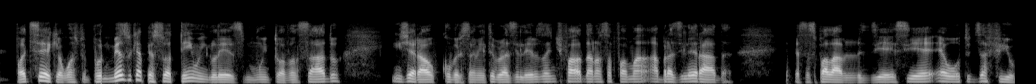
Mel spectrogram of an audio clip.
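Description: With a São Paulo accent, a man speaks very fast at a medium pitch and ordinary pitch variation, the sound dry and close with no echo against a quiet background. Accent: São Paulo (paulistano). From Brazil, São Paulo city. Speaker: tech company content manager. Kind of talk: interview.

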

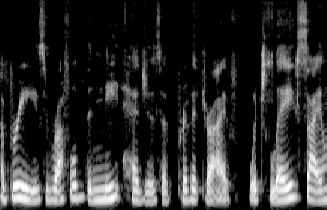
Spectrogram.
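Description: Behind the speaker, the background is quiet. The reading voice is unforced.

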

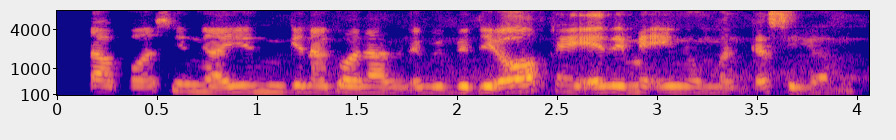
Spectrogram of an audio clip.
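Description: A woman speaks fairly quickly at medium pitch with ordinary pitch variation. She has an unremarkable speaking voice. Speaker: newlywed guest. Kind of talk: casual chat.

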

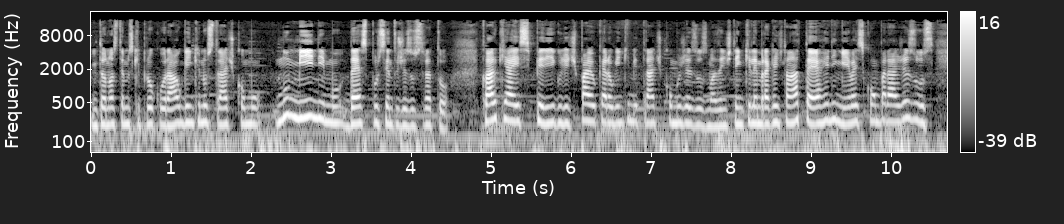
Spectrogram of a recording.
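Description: A woman with a fairly high pitch talks at a very fast pace with hardly any pauses, her intonation monotone and flat, over noticeable background noise. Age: 20s. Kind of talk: casual monologue with religious advice.

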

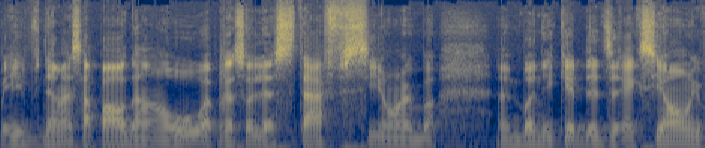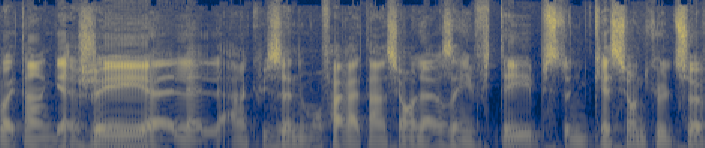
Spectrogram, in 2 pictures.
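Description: In a very clean recording with a silent background, a man with a Quebec accent talks with ordinary pitch variation. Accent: Québécois French. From Quebec (Drummondville). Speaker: restaurant chain executive. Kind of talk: interview. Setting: studio.

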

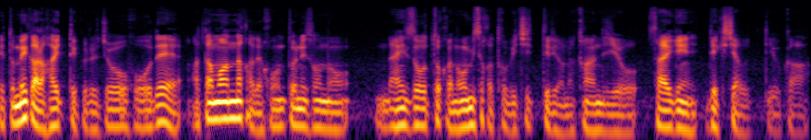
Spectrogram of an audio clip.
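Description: A man speaks with a very deep, low pitch and ordinary pitch variation. His pace is fairly quick. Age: 40s. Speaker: podcast host. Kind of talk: casual chat.

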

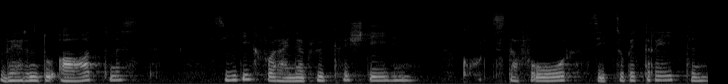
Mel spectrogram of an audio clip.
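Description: The voice has a gentle, calm tone at a very slow pace. Long, frequent pauses break up the speech. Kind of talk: guided meditation. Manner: slow, calm, soothing pace with long pauses between instructions; soft, gentle and hushed, addressing listener as 'du'.

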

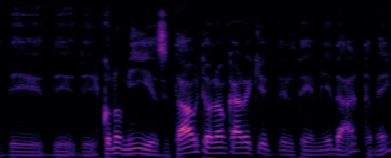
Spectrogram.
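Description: A man's fairly low voice with a dark, mellow tone at a fairly quick pace, on a very clean recording with a silent background. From western Santa Catarina, Brazil. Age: 50s. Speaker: plastic surgeon. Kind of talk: casual interview chat. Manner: halting, many repetitions.

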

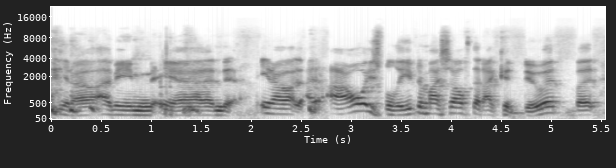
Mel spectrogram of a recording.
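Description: Against noticeable background noise, a man with an American accent speaks at a moderate pace in a fairly high pitch, his loudness very even. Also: lively intonation. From Central Florida. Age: 60s. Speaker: ultramarathon runner. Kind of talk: casual chat. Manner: halting.

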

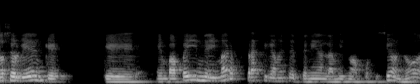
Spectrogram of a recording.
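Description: With an ordinary speaking voice, a man talks at a medium pitch and a fairly quick pace, showing ordinary pitch variation. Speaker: podcast host. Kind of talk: casual interview chat.

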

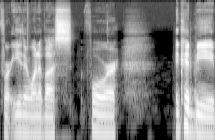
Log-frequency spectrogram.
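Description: Over a very clean recording with a silent background, a man with an American accent speaks at medium pitch and a fairly slow pace, with fairly even intonation and a dry, close sound with no echo. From Texas, Kerrville near San Antonio. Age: 30s. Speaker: podcaster, content creator. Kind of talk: casual monologue. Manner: casual, halting with sighs.

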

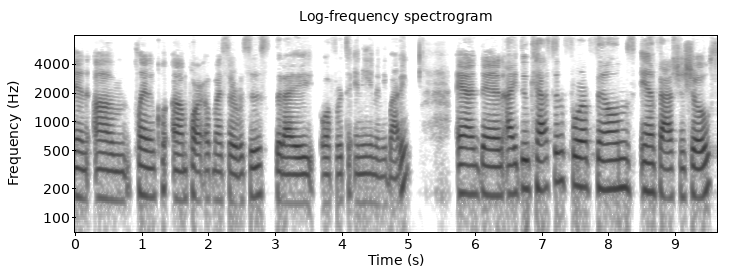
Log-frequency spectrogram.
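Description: With an American accent, a woman speaks slowly-ish in an ordinary speaking voice, fairly low in pitch with ordinary pitch variation. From New York (Brooklyn, Long Island). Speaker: event planner and producer. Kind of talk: casual interview.

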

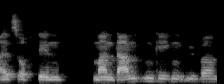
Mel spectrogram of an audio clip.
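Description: His medium pitch and fairly even intonation carry as the man speaks. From Germany, Palatinate (Kaiserslautern). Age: 30s. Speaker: lawyer and business coach. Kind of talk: interview. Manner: hesitant, many fillers.

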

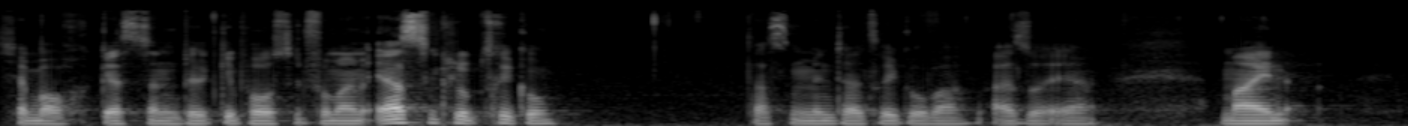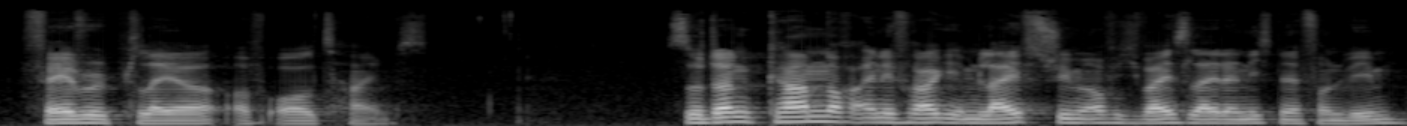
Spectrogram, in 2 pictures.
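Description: With big swings in loudness and long, frequent pauses, a man talks at a moderate pace and medium pitch with ordinary pitch variation. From Augsburg, Bavaria, Germany. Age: 20s. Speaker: football fan podcaster. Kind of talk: casual fan podcast Q&A.

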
